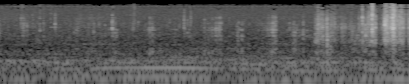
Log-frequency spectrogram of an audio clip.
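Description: A person biting into and chewing a mouthful of burger close to the microphone, with soft wet mouth clicks. A few sharper, louder crackles come near the end.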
